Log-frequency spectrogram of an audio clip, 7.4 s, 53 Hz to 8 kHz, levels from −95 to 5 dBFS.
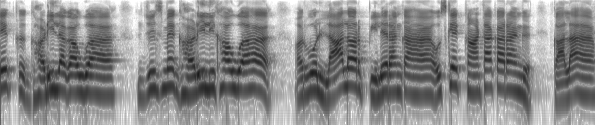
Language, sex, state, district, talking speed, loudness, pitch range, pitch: Hindi, male, Jharkhand, Garhwa, 195 wpm, -15 LUFS, 180-230 Hz, 200 Hz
